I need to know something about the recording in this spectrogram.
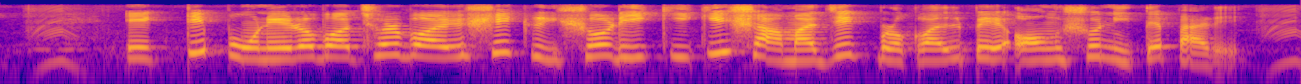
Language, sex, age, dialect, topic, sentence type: Bengali, female, 18-24, Northern/Varendri, banking, question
